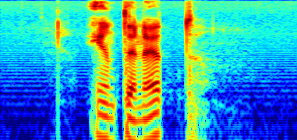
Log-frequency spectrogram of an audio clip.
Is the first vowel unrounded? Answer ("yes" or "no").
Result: yes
